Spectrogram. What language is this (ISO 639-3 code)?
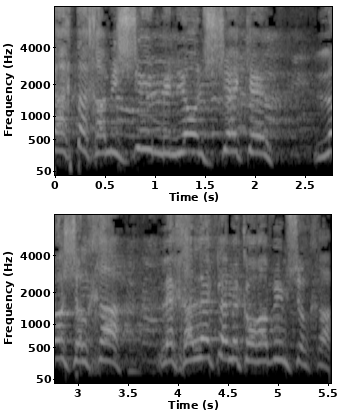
heb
